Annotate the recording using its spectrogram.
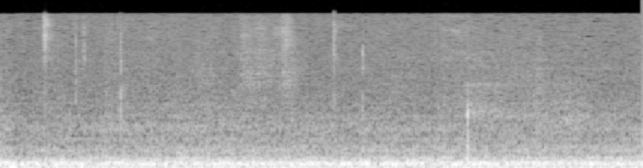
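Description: Steady low rumble of room background noise, with a few faint clicks.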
